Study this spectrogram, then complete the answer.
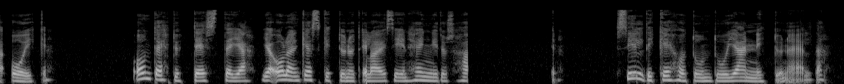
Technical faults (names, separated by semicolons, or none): compressed frames skipped; audio dropout to a faint residue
